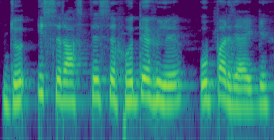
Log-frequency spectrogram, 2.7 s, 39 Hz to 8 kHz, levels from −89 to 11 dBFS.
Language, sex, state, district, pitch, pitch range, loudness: Hindi, male, Punjab, Kapurthala, 175 Hz, 160-195 Hz, -14 LUFS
